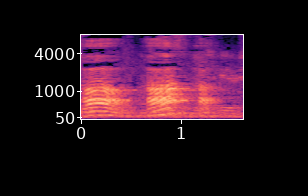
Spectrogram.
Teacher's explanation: ফুসফুস থেকে ভিতর দিয়ে একটা ধ্বনি উৎপাদন হয়, এটাকে বলে কণ্ঠ নালীয় ধ্বনি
